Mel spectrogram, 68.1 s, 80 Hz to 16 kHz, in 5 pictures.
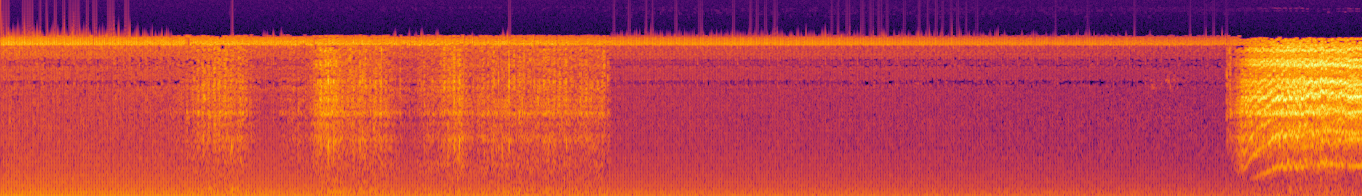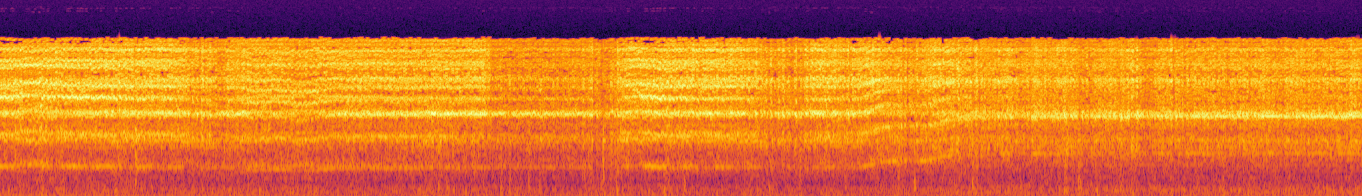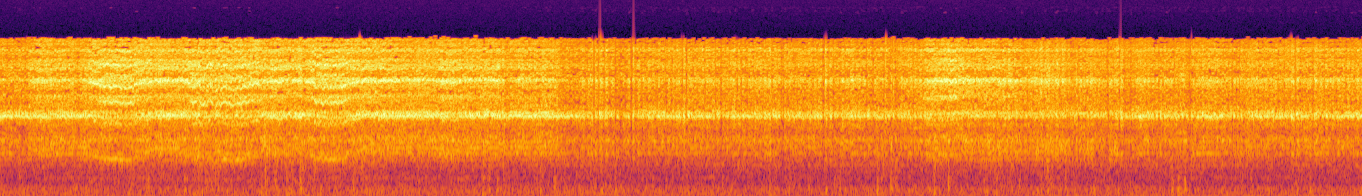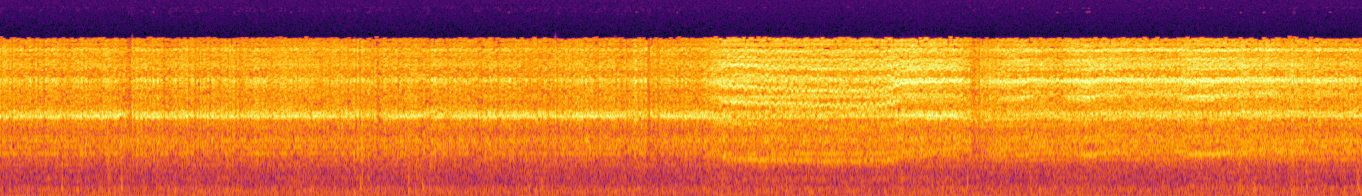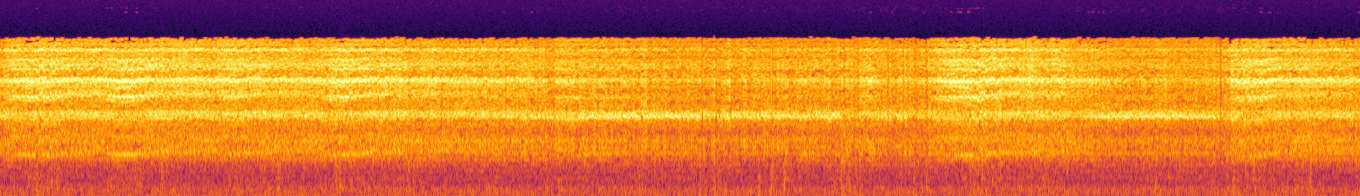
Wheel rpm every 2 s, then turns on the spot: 0, 20, 20, 0, 0, 0, 80, 160, 160, 160, 160, 200, 230, 230, 220, 230, 230, 230, 230, 230, 230, 240, 230, 230, 220, 220, 230, 220, 230, 230, 230, 230, 230, 230.
2-6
